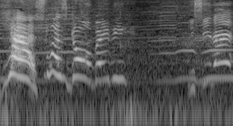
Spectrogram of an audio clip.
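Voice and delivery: high-pitched triumphant cry; elated cheering. Real, not acted. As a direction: celebrate as it finally takes off. Plane finally flies.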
